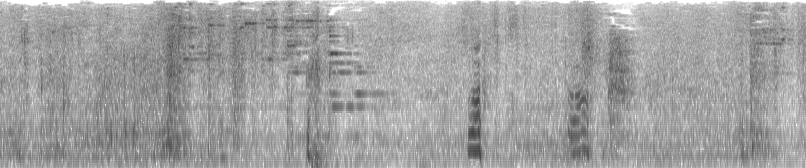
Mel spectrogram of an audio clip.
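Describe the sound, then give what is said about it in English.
Windows being smashed: a sharp crash of shattering glass rings out, followed by scattered tinkling and clinking fragments, while loud shouting voices break in over the noise. “He's breaking like all the windows.”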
